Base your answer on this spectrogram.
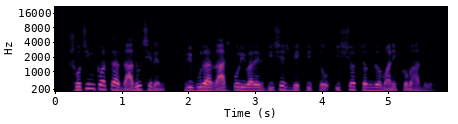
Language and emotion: Bengali, neutral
